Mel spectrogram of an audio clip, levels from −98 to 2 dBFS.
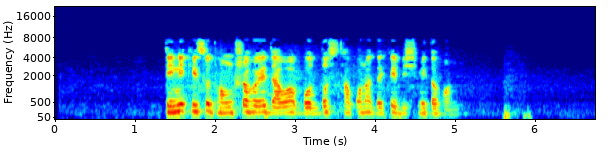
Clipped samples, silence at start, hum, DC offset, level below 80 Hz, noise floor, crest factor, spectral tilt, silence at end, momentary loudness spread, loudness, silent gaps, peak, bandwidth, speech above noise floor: under 0.1%; 1.4 s; none; under 0.1%; -52 dBFS; -74 dBFS; 20 dB; -5 dB/octave; 1.1 s; 12 LU; -19 LUFS; none; -2 dBFS; 7.8 kHz; 55 dB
